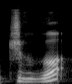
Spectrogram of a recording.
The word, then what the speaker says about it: 宅: Well, it turned out it's pronounced as zhái, and the whole thing is pronounced as zhái, and it means residence.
